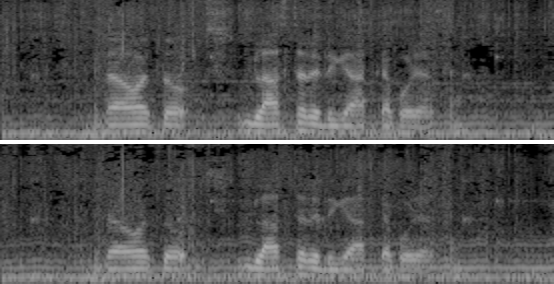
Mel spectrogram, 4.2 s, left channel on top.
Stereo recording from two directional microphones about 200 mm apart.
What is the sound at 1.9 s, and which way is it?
Speech, centre (ahead or behind).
